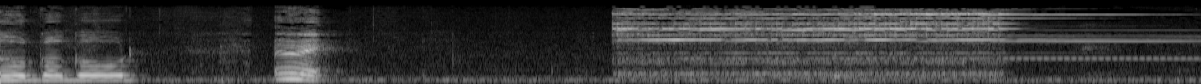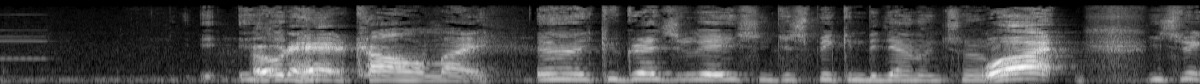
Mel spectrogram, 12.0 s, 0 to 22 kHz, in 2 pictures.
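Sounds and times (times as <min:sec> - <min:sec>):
telephone ringing: 0:03.0 - 0:06.4.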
